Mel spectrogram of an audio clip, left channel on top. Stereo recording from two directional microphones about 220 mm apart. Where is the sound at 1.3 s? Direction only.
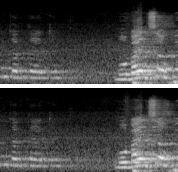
45° left (ahead or behind).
